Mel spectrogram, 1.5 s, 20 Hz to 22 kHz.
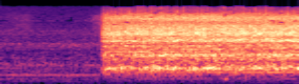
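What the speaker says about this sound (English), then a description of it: "Warming up the 2 parts with the hair dryer." A hair dryer switches on after a quiet moment and blows a steady, loud broadband rush, warming the two halves of a broken guitar neck before gluing on a repair bench.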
